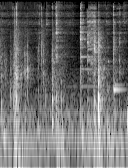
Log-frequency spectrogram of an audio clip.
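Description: A spoon scrapes and clinks against a bowl while mixing spiced chickpea and potato pani puri filling at home, a series of irregular sharp taps and knocks, close and fairly quiet with no talking.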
